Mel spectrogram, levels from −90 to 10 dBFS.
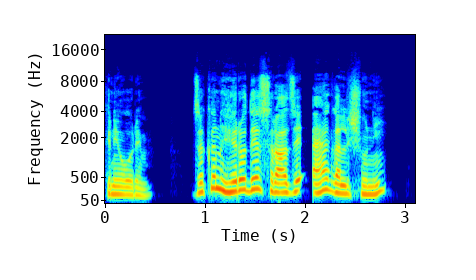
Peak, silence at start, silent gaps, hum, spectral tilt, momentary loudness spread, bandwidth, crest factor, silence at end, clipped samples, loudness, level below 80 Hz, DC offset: -2 dBFS; 0 s; none; none; -6.5 dB/octave; 12 LU; 9.6 kHz; 14 dB; 0.3 s; under 0.1%; -17 LUFS; -64 dBFS; under 0.1%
